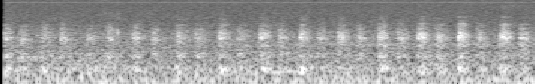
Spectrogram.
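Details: English Cream Golden Retriever male sitting beside a desk indoors while being petted, recorded close up on an action camera: quiet, rapid, breathy panting, about three pants a second, steady over a soft background hiss.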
